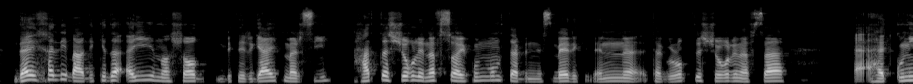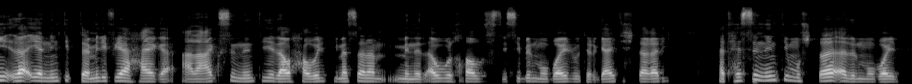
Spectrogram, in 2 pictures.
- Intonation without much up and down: No, average, 3.7 semitones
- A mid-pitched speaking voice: Yes, medium, 150 Hz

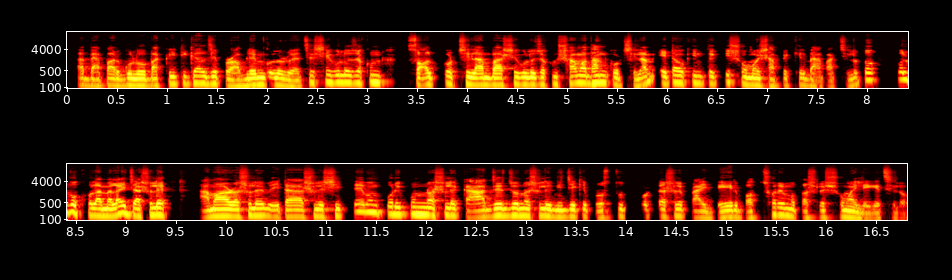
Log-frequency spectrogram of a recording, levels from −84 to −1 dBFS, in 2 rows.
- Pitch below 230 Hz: Yes, medium, 140 Hz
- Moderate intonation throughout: Yes, average, 3.8 semitones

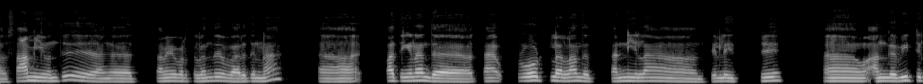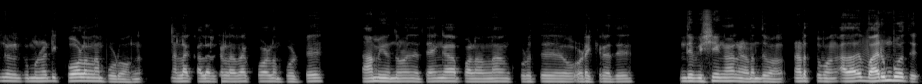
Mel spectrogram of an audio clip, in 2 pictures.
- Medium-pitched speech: Yes, medium, 150 Hz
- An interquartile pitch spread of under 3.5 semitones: Yes, narrow, 2.6 semitones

